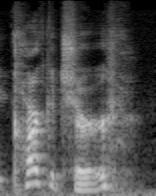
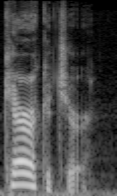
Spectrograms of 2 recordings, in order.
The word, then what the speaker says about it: caricature: It's a caricature of Principal Dimley. – Whoa, that's not how you say it. Caricature.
